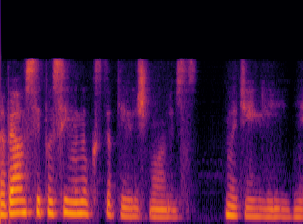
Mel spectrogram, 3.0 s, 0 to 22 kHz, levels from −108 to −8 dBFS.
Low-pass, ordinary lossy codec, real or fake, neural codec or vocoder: 7.2 kHz; MP3, 64 kbps; fake; codec, 16 kHz in and 24 kHz out, 0.6 kbps, FocalCodec, streaming, 4096 codes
